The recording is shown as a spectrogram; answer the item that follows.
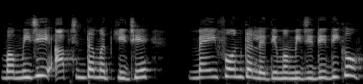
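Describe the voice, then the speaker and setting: A young daughter-in-law in a cartoon family drama played by a woman, with a high-pitched voice. She is gentle and dutiful, always polite and deferential as she soothes her elders. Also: fairly even intonation, brisk. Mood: polite, explaining. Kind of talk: animated family drama dialogue.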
